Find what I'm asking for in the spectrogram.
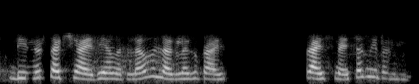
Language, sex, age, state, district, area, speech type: Dogri, female, 18-30, Jammu and Kashmir, Kathua, rural, conversation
